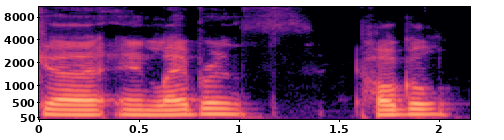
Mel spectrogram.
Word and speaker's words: Hoggle: like uh in Labyrinth, Hoggle, but David Bowie never calls him Hoggle. He calls him Haggle or Higgle, you know, he always gets his name wrong every time you see him.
